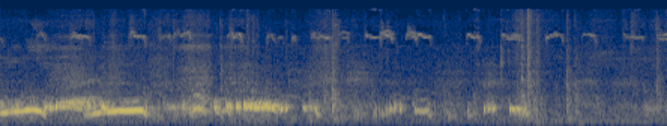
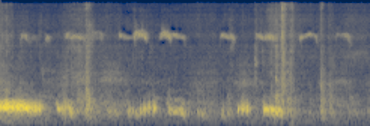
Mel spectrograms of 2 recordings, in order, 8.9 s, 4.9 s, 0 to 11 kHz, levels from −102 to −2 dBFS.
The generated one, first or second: second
